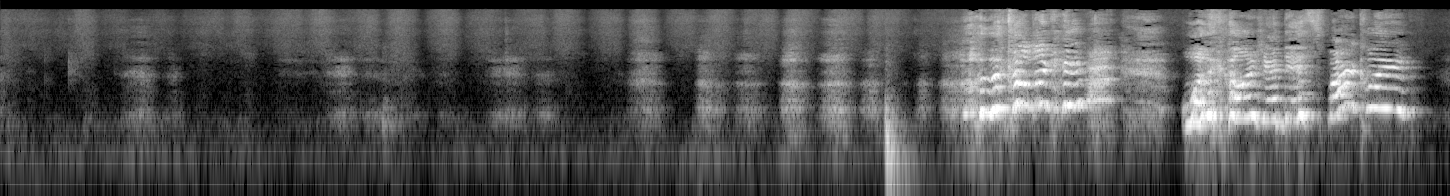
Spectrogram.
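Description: A woman's wordless gasps, building from short quick breaths into two loud, wavering excited cries in the last few seconds.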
